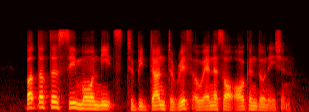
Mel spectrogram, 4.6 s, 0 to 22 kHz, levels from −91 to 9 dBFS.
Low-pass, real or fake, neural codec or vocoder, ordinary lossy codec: 7.2 kHz; fake; codec, 16 kHz, 0.2 kbps, FocalCodec; none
